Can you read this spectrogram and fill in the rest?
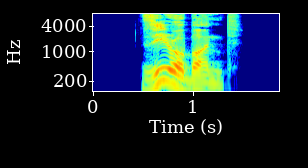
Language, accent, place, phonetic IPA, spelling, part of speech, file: German, Germany, Berlin, [ˈzeːʁoˌbɔnt], Zerobond, noun, De-Zerobond.ogg
- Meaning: zero coupon bond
